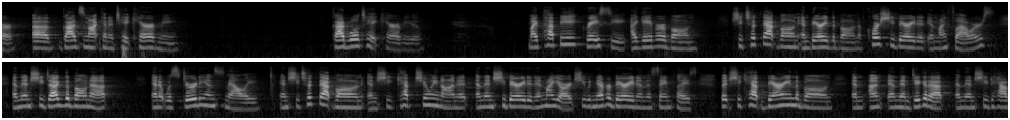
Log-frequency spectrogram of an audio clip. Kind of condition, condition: setting, large echoing room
